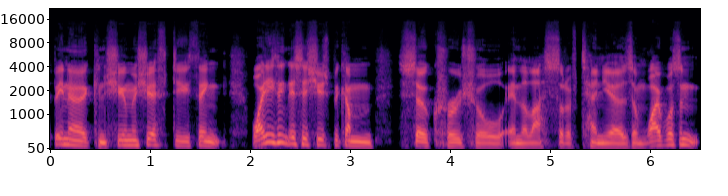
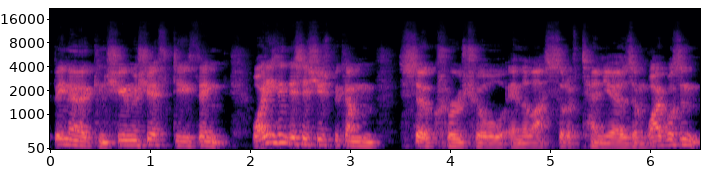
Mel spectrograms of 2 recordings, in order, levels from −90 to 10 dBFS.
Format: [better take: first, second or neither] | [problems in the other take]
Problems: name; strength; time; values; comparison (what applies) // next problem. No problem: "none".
first | room echo; slight; dies away in 0.3 s // off-mic speech; far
